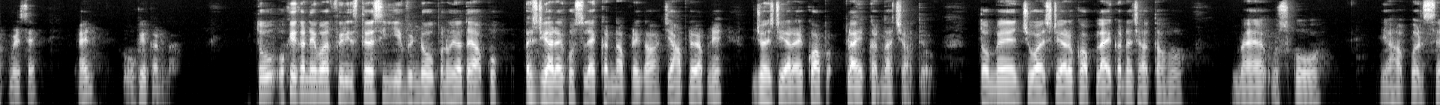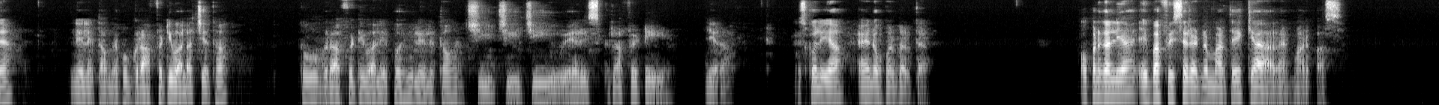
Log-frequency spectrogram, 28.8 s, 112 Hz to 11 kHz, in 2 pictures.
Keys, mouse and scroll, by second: 0.9 click, 7.4 click, 8.4 click, 14.3 middle click, 14.7 middle click, 15.2 middle click, 15.7 middle click, 16.2 middle click, 21.6 click, 21.6 right click, 23.1 click, 26.4 click.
